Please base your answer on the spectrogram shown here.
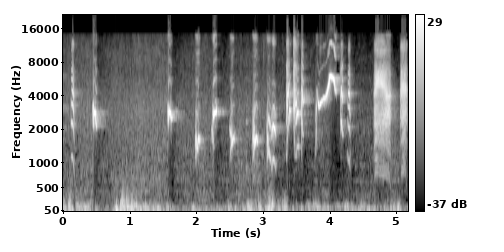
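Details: Long-tailed shrike singing to provoke other shrikes, spaced sharp chips and short whistled notes building into a twisting high whistle and a final harsh buzzy burst, over low background rumble.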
